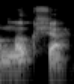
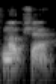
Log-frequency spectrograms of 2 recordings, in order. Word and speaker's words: moksha: in in ancient Sanskrit called Moka M more or less you could spell it m o k ha but of course it's phonetic because it's not written in our language but um ancient Sanskrit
